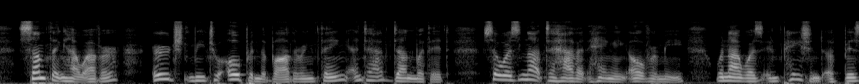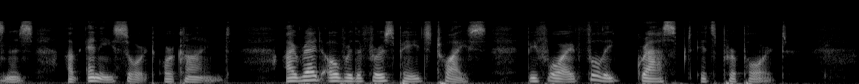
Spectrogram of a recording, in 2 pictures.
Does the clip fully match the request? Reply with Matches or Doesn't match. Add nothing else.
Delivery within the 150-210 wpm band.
Matches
